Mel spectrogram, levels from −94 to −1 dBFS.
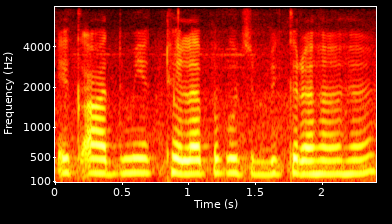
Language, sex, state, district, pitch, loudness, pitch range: Hindi, female, Bihar, Saran, 235 Hz, -15 LUFS, 225-240 Hz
